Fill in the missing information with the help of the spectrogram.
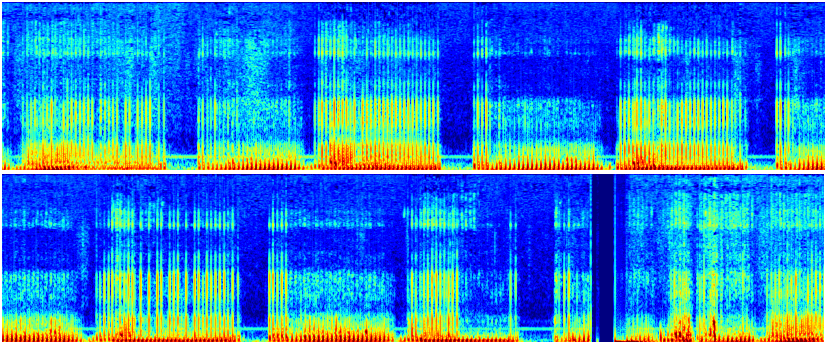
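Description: Domestic cat purring close to the microphone: a steady low rumble broken by brief pauses about every one and a half seconds.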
